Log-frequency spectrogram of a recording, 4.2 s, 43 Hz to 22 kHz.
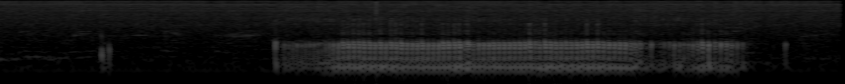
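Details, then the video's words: Princess Peiper, a little 10 lb Boston Terrier, snoring: one long, steady, buzzy rumbling snore lasting about two seconds, followed by a fading tail and a few faint clicks in a quiet room. "Princess Peiper snoring"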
